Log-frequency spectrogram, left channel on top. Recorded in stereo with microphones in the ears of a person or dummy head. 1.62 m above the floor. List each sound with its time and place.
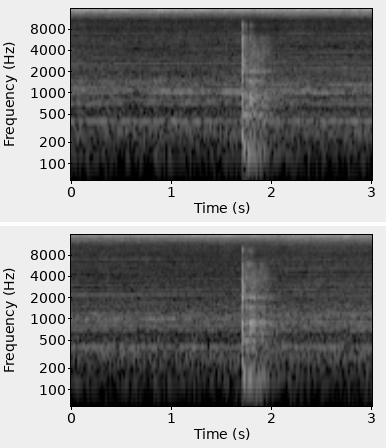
1.7 s tapping: 20° right (ahead or behind), 9 m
